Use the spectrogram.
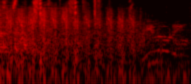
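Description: Rapid automatic gunfire in a video game pours in close and loud, a dense continuous rattle of shots with a voice speaking over it.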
